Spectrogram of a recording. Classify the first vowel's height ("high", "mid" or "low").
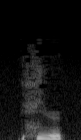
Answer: high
